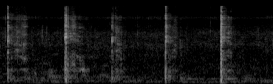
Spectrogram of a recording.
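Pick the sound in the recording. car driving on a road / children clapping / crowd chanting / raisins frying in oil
raisins frying in oil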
